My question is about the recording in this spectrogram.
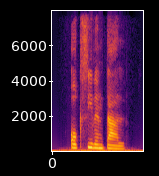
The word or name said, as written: occidental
